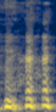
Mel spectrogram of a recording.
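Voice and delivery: high, loud burst of laughter. Real, not acted. A salesman laughing out loud at his own story.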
